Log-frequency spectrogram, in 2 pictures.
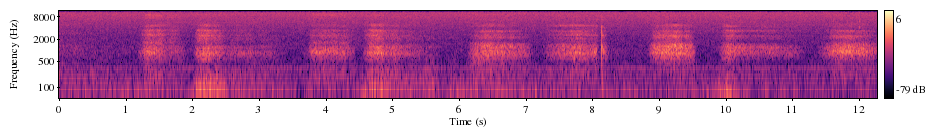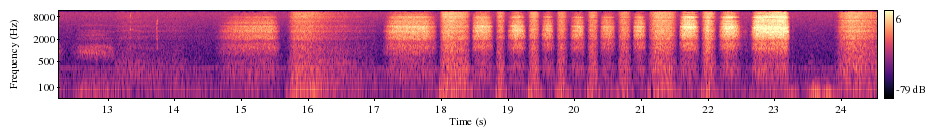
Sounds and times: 8.9s Men breathing 23.3s
9.2s gasp 23.3s
23.9s Men breathing 24.5s
24.0s gasp 24.5s

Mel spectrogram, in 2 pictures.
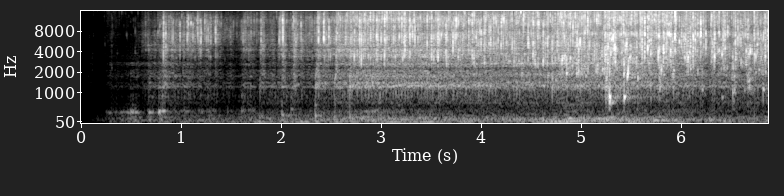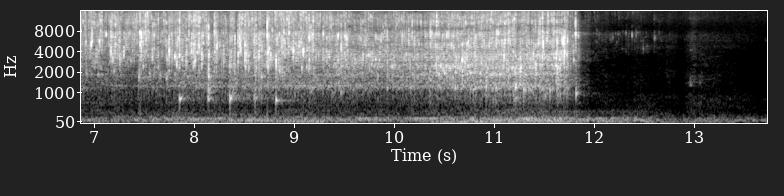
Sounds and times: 0.6s running tap 12.0s

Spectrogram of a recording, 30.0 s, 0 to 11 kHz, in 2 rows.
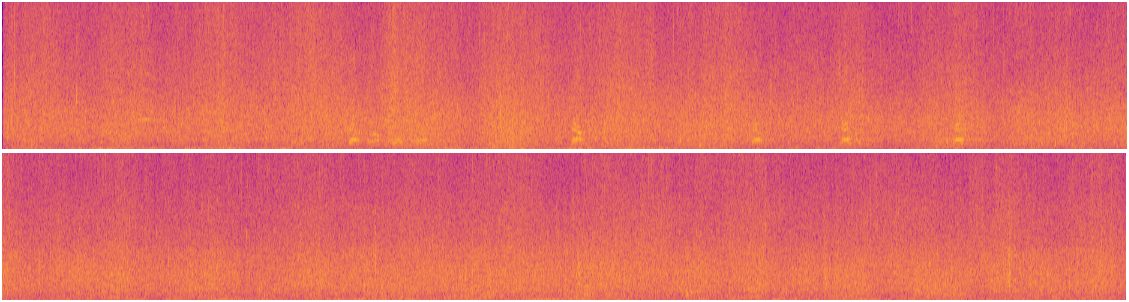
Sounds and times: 0.0s Medium wind 29.9s
0.0s waves 29.9s
4.6s dogs 5.9s
7.6s dogs 8.1s
9.9s dogs 10.3s
11.2s dogs 11.5s
12.6s dogs 13.2s

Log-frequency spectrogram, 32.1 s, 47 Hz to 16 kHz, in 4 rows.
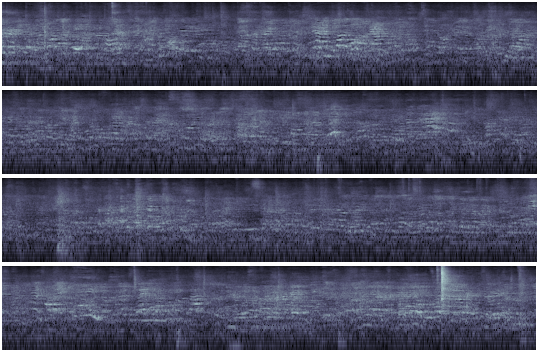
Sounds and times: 0.0s busy students chatting 32.0s

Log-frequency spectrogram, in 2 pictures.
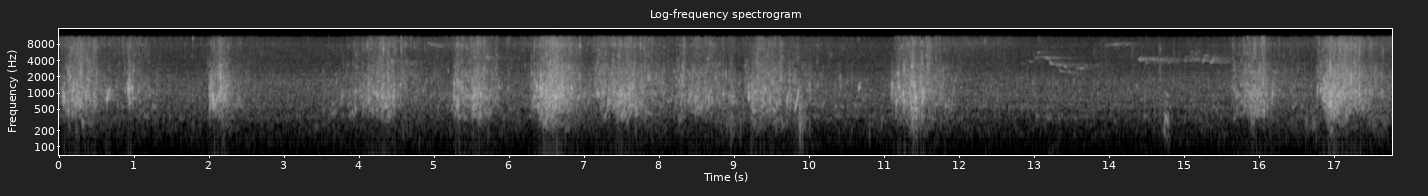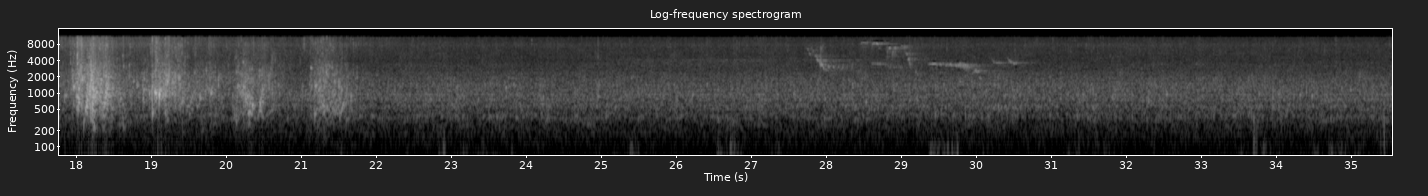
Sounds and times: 0.0s water bird 21.8s
0.0s water 35.5s
24.9s water bird 30.8s

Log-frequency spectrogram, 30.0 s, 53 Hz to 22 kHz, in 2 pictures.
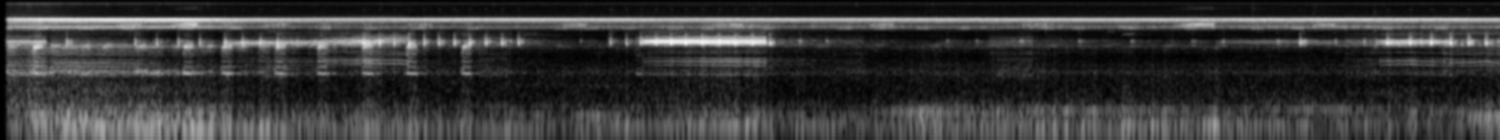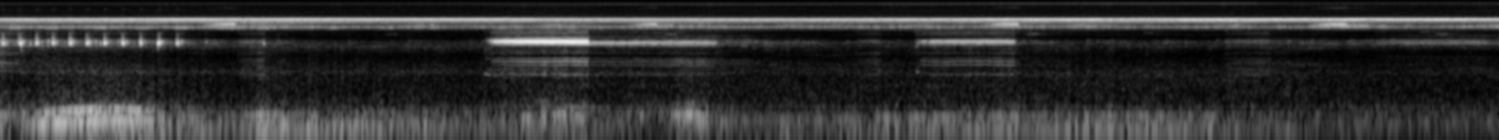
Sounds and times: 0.1s American green tree 29.9s
0.1s northern cricket frogs 29.9s
23.5s eastern narrow-mouth toad 25.3s

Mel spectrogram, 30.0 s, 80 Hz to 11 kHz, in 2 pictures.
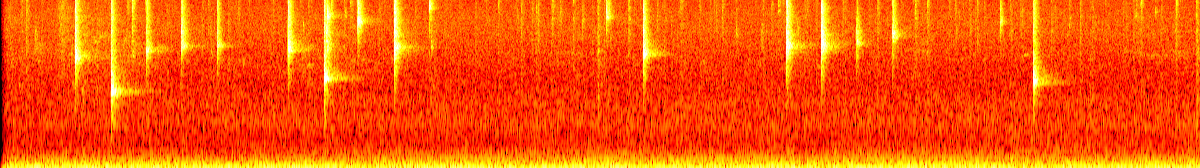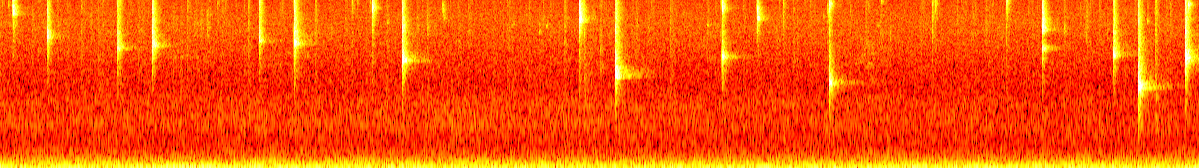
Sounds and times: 0.0s outside ambience leaks in 29.9s
0.0s water drips 29.9s

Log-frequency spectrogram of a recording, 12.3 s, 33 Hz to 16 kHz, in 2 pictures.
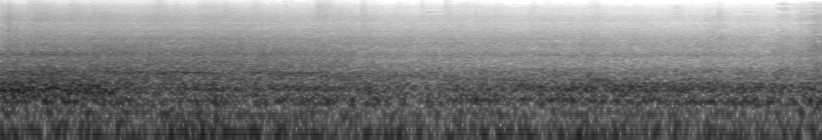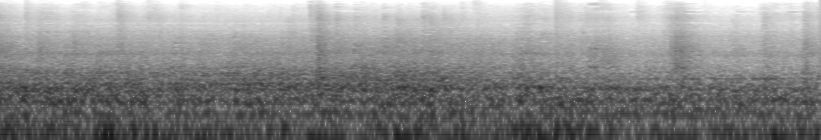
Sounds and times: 0.0s An old rattling tram 12.3s

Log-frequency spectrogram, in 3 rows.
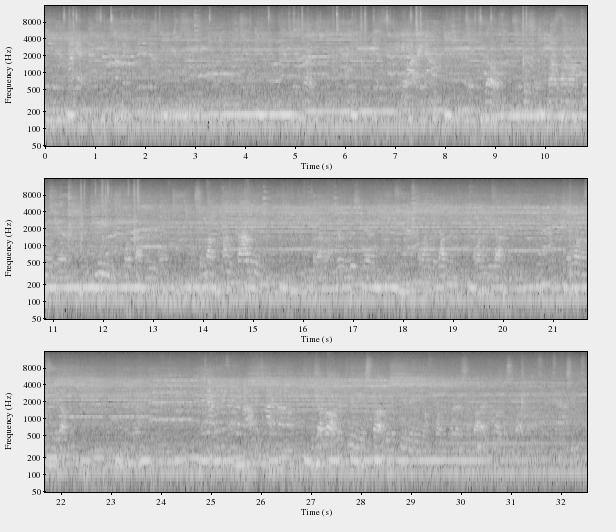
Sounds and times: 0.0s people voices 15.4s
0.0s playing guitar 32.5s
0.0s radio music 32.5s
24.7s people voices 32.5s

